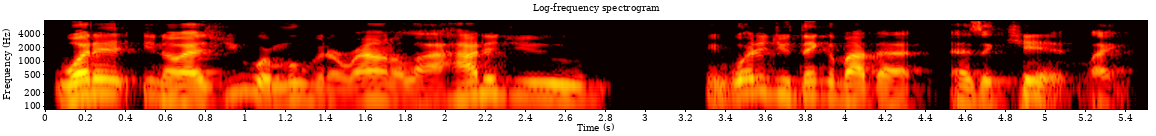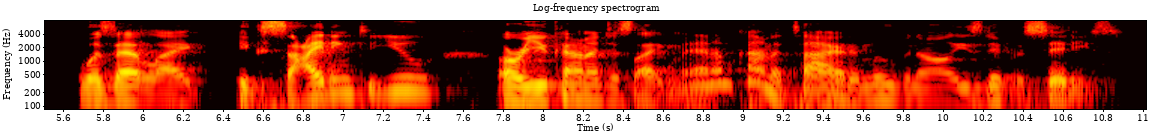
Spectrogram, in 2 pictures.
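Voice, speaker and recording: A man's voice: on the high side, animated, fast, vocal fry, sharp tone. A man hosting a casual onstage interview, calling to the crowd as y'all in an upbeat way. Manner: hyped, addresses crowd as y'all. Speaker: interview host. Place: stage before a live audience.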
